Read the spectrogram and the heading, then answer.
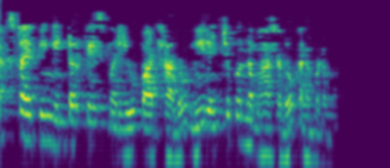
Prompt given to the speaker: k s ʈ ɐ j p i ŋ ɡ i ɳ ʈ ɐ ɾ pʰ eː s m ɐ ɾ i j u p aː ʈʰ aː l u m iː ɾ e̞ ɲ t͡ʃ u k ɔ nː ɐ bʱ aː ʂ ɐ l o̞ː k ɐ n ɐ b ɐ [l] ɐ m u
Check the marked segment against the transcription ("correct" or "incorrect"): incorrect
